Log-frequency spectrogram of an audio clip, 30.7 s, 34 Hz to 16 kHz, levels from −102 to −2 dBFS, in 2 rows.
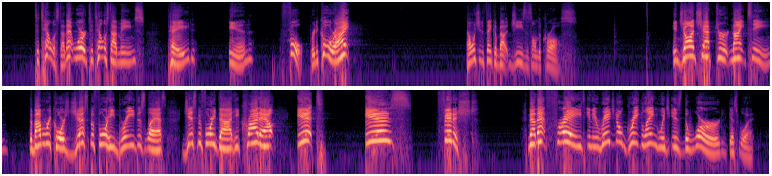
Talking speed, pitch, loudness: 115 wpm, 230 Hz, -22 LUFS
